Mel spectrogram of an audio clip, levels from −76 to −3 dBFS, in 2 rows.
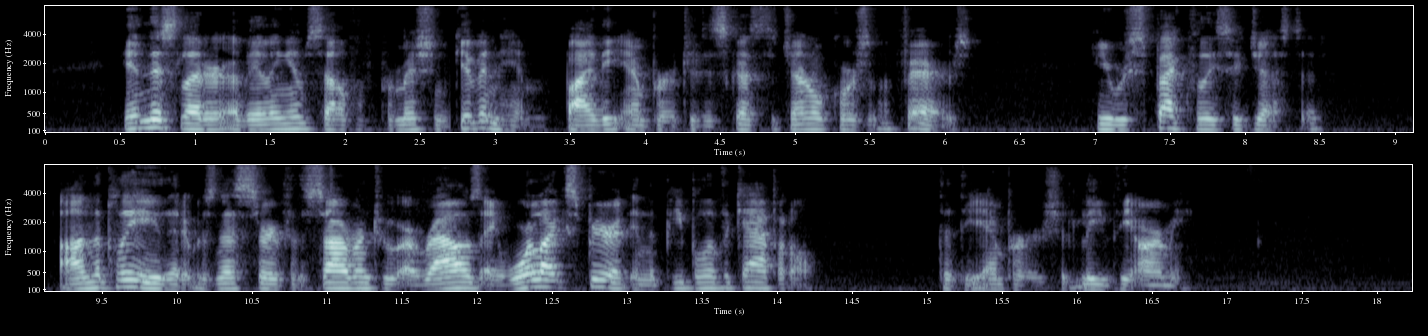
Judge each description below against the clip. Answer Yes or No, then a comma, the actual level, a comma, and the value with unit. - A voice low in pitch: Yes, low, 125 Hz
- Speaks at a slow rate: No, average, 160 wpm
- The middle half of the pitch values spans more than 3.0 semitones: No, narrow, 2.6 semitones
